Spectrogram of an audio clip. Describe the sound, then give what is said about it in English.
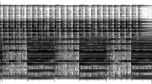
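A loud electronic alarm rings in repeating bursts, a bright metallic tone pulsing about three times in two seconds, with no voices. “Minutia alarm.”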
